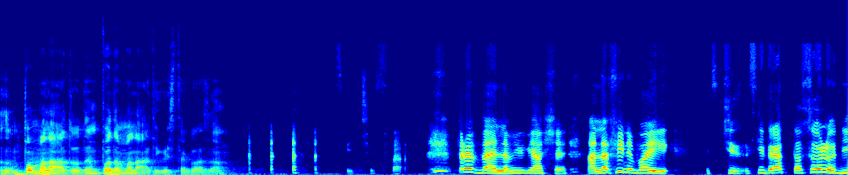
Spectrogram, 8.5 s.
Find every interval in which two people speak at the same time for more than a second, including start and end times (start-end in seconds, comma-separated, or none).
none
